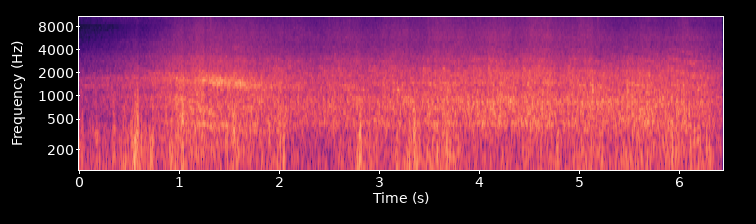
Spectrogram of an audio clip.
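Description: Passenger train passing close by at speed: a steady loud rush of wheels on rail with repeated clicks of wheels over rail joints.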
